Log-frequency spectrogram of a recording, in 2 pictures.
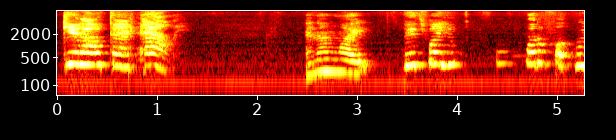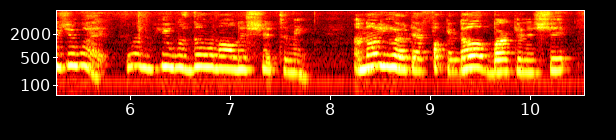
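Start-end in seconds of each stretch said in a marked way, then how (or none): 0.1-1.3 high, loud imitated yell; retold warning shout; man's yell. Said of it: "I heard a man yell". 3.4-10.4 high-pitched, exasperated retelling; retold angry challenge; indignant retort. Retold indignant answer to the man.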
